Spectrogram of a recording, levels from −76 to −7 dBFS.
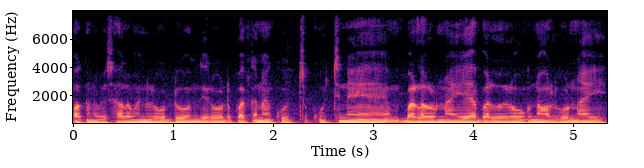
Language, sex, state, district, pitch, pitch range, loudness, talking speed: Telugu, male, Telangana, Karimnagar, 110 Hz, 105-110 Hz, -15 LUFS, 170 wpm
